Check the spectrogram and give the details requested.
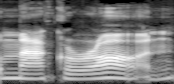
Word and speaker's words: macaron: you said it differently now macron three syllables you can go macaron because macron is the french president so max yeah so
